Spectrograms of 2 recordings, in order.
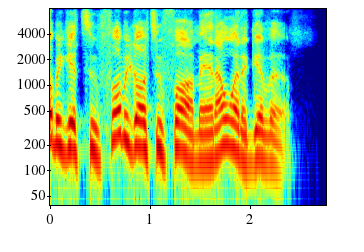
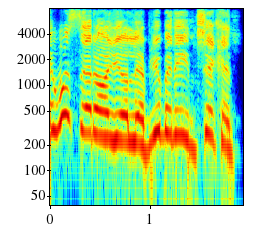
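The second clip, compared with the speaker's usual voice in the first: teasing grandpa; 6 semitones higher than usual. Retold or imitated. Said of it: "I say".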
